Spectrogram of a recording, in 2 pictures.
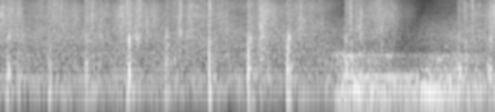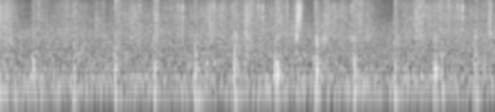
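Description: Footsteps crunch over leaves and debris at a steady pace.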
